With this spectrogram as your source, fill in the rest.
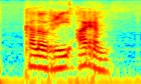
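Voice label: "caloriearm", Dutch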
